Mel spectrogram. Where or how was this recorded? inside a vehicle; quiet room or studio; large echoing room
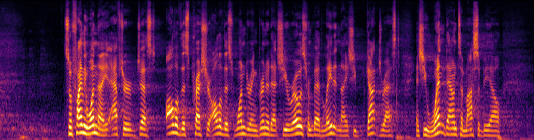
large echoing room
